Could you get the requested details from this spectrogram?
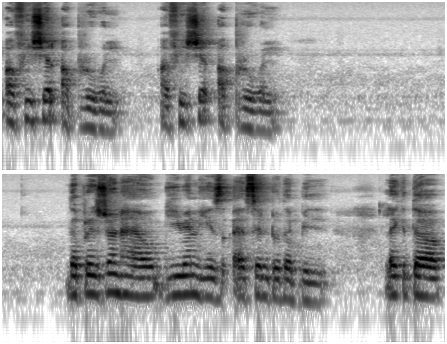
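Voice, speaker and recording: A woman speaks in a low-leaning, dark-toned voice, recorded with a roomy sound. With an Indian English accent, she runs a vocabulary lesson on commonly mixed-up English words, going over each definition again and hesitating with fillers often.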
